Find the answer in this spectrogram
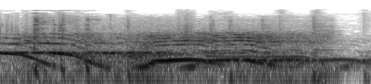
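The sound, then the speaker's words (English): A blue whale's long, low moaning call sweeps up and down in pitch, rich with harmonics. It carries steadily for nearly four seconds, loud, with no talking. “That was a blue whale we just listened to.”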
